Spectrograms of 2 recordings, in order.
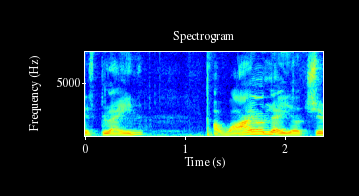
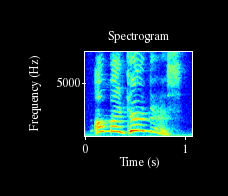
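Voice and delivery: high, loud shocked exclamation; gasped; 5 dB louder than usual. A narrator's reading. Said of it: "Jimmy from gasped".

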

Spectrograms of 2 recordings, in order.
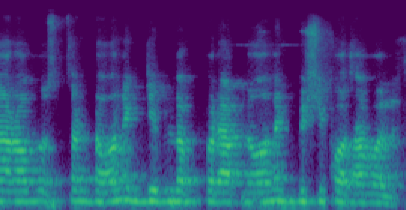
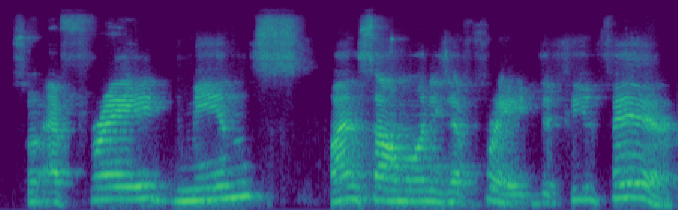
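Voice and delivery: slow model reading; much slower than usual. Shown as a demonstration. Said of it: "slow model reading".

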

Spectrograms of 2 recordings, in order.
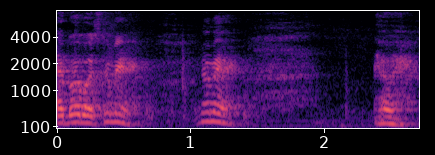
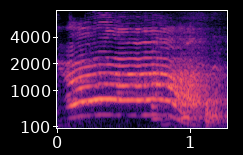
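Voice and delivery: pained yelp. Real, not acted. Pained by spicy chip.

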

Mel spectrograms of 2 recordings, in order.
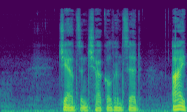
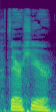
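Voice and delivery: louder panicked yell; 3 semitones higher, 5 dB louder than usual. Acted. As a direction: yell it out in alarm. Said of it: "Missus Gaines yelled".

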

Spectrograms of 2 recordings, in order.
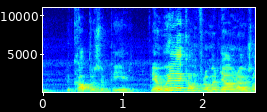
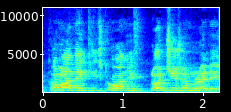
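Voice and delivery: mock calling out; 6 semitones higher, 5 dB louder than usual. Calling kids to lunch.

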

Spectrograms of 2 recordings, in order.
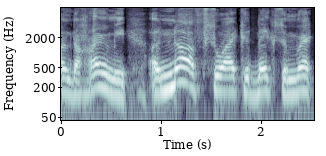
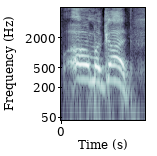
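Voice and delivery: starstruck; 8 semitones higher, 3 dB louder than usual. Retold or imitated. Starstruck reaction.

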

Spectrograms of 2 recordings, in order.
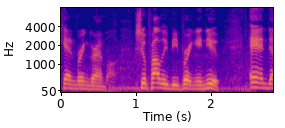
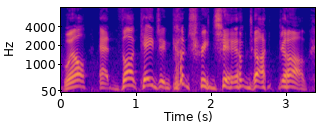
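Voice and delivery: big radio-ad announcer call-out; 3 semitones higher, slower than usual. Pretend. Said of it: "Do I sound like an announcer?".

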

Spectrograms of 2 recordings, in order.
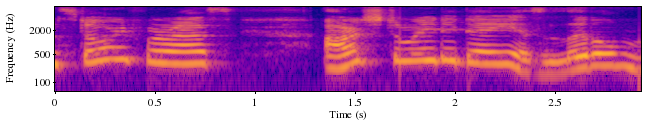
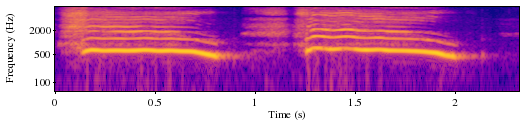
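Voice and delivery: high, loud panicked scream; screaming for help; 10 dB louder than usual. Acted. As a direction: shriek it out in terror. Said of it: "she screamed".

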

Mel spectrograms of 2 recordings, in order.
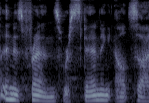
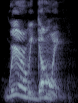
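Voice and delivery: louder, higher cartoon duck question; Donald; 4 semitones higher, 7 dB louder than usual. A narrator's reading. Duck asking his friend where they go, loud quacky voice. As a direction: ask like a doubtful cartoon duck. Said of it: "Donald moped".

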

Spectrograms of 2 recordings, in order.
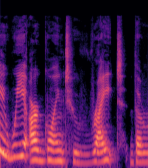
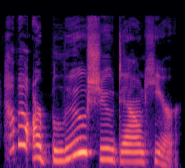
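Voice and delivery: ordinary delivery

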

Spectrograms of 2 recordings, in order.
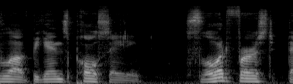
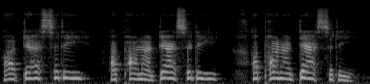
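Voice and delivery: princess's inner thought; 13 semitones higher than usual. A narrator's reading. Princess Kitty thinking mid-duel, high inner voice. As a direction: chant it inwardly as a cartoon princess. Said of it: "she thought".

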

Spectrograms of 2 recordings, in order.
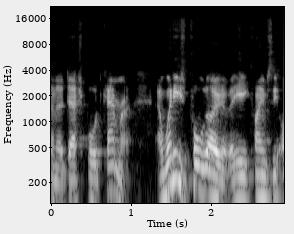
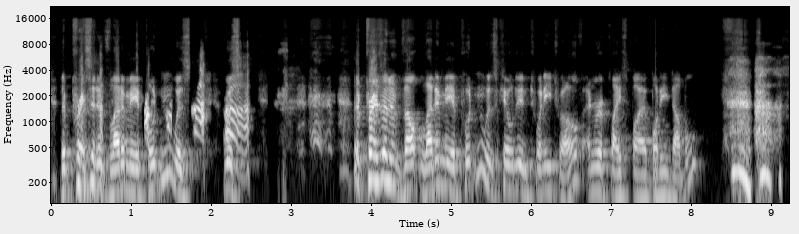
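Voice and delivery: laughing through; 5 semitones higher, 5 dB louder than usual. Real, not acted. Reading absurd theories while laughing.

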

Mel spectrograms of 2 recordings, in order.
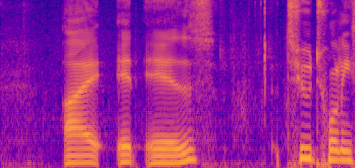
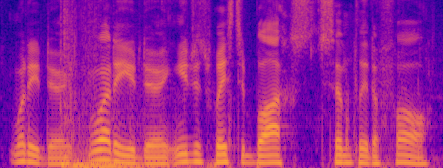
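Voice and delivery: ordinary talk, nothing marked

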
